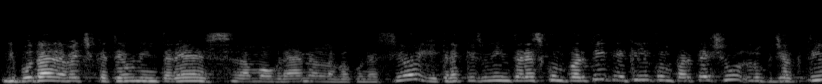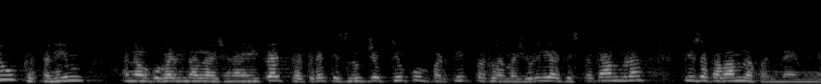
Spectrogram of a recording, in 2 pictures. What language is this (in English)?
Catalan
